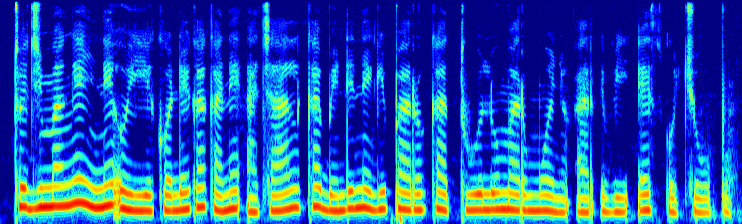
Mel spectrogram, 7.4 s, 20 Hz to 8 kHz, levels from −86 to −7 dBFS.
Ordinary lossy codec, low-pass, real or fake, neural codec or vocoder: none; none; real; none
